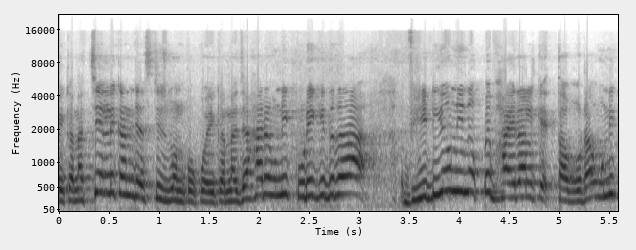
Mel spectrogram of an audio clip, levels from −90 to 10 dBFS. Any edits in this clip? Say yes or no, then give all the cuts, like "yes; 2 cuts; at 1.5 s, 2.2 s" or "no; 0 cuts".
no; 0 cuts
